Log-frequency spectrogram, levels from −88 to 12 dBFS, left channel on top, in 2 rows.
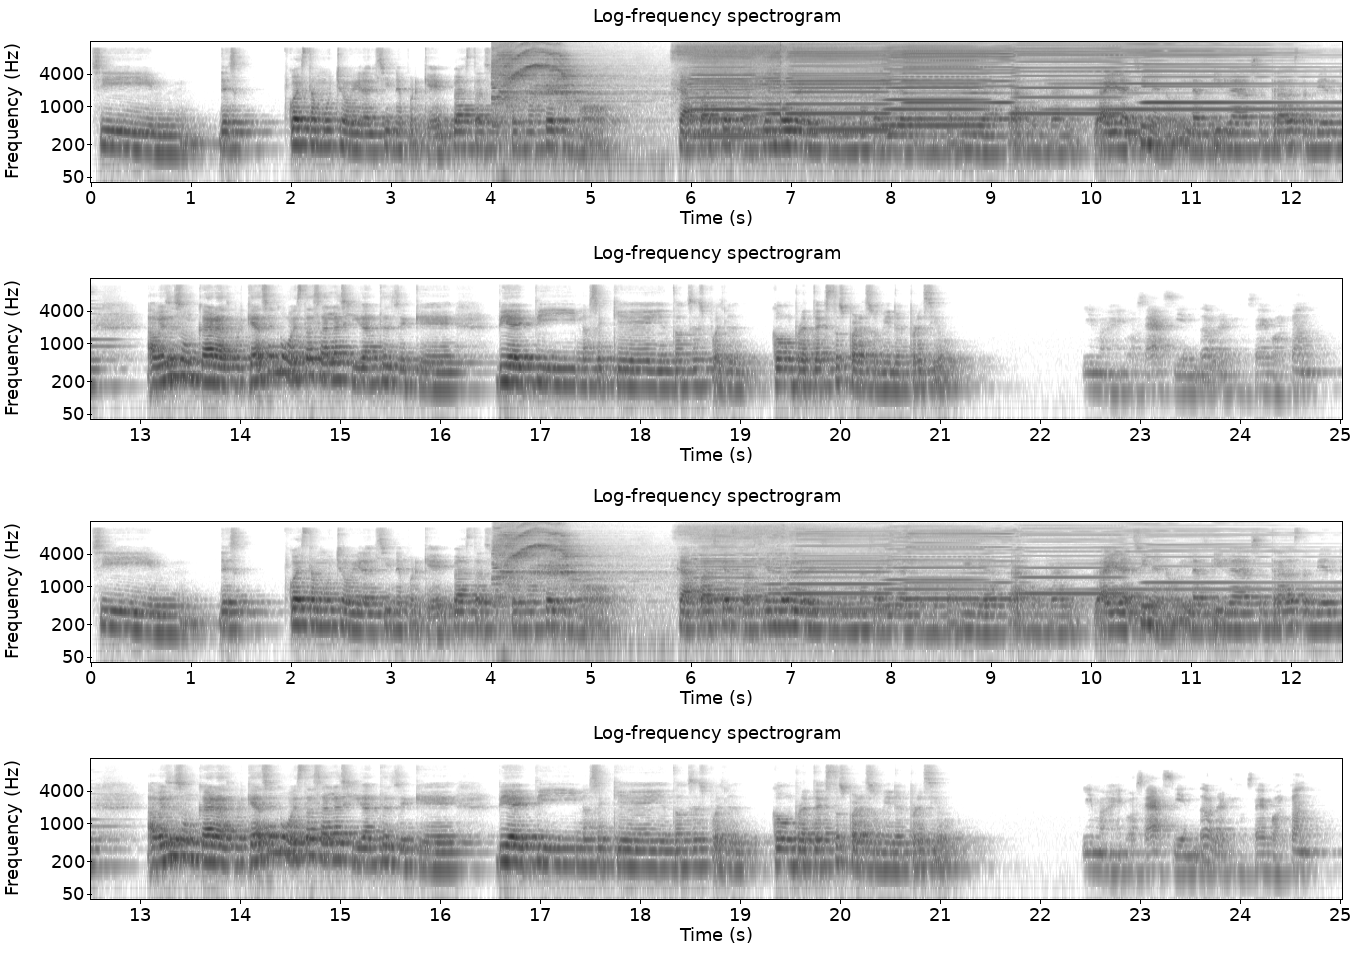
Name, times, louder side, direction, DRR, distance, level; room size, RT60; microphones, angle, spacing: voice 1, 0.0-1.5 2.0-5.2 5.9-19.0 19.3-21.1, equal, 15° left, 3 dB, 0.5 m, -26 dB
sound 1, 4.0-5.9, left 4 dB, 55° left, 1.0 m, -29 dB
Harmonica, 5.8-12.7, left 8 dB, 85° left, 0.3 m, -26 dB
voice 2, 22.4-24.7, right 4 dB, 45° right, 5 dB, 0.4 m, -40 dB
4.4 x 3.7 x 2.8 m, 0.79 s
head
